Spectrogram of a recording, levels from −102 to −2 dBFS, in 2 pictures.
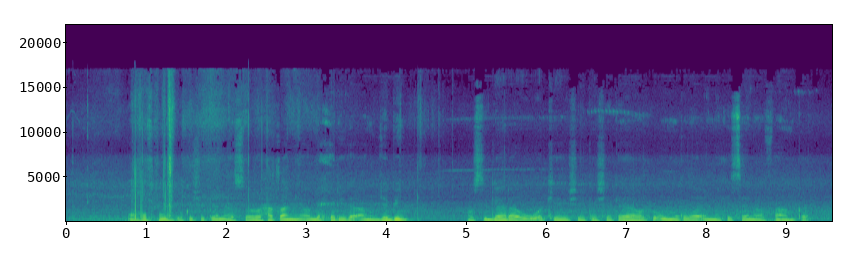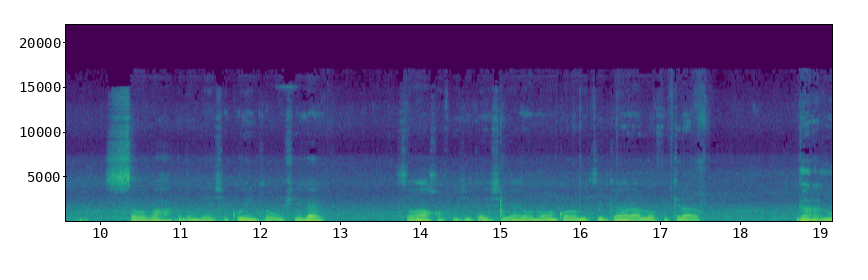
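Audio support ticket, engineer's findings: No faults found on listening; the speech shows no dropouts, glitches or other defects attributable to capture, processing or playback.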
